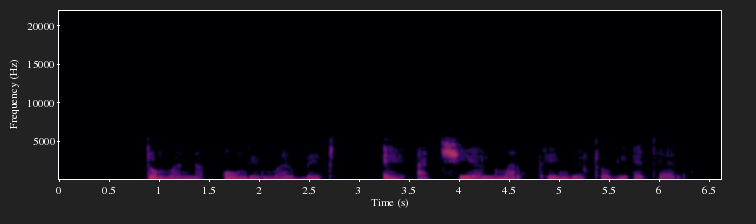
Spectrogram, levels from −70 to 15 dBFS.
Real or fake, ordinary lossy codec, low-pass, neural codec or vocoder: real; none; 5.4 kHz; none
